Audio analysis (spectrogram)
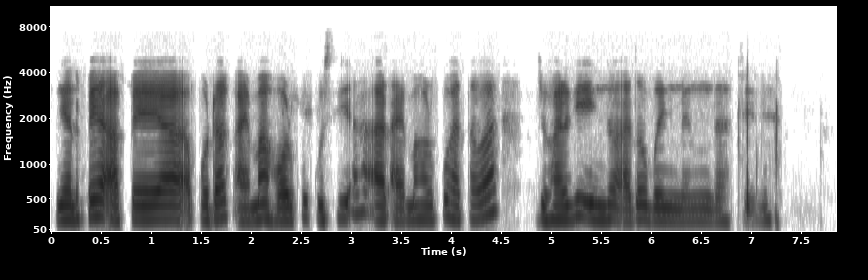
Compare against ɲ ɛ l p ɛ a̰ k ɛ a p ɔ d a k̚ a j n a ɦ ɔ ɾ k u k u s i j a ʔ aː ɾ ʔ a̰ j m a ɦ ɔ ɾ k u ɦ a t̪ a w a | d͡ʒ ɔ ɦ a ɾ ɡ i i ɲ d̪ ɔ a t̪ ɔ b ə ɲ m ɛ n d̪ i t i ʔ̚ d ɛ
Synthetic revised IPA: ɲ ɛ l p ɛ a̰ p ɛ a p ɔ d a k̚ a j m a ɦ ɔ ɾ k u k u s i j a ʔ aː ɾ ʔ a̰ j m a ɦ ɔ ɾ k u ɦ a t̪ a w a | d͡ʒ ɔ ɦ a ɾ ɡ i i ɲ d̪ ɔ a d̪ ɔ b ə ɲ m ɛ n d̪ a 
